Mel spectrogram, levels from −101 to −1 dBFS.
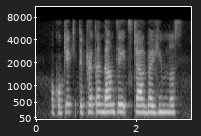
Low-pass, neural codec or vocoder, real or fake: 7.2 kHz; codec, 16 kHz, 1.1 kbps, Voila-Tokenizer; fake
